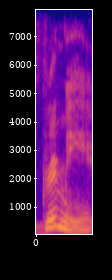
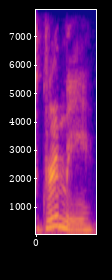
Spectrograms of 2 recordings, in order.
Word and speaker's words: Grimmi: Scarlet that's lovely um I thought your name was gramy I pronounced my name pretty often it's Grimmie it's Grimmie it's just Grimmie like you I'm around people that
